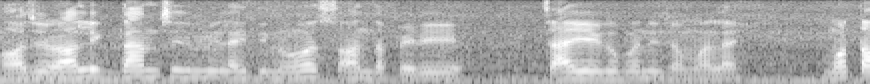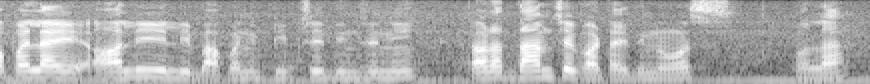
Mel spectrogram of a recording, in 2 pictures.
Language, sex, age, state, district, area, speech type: Nepali, male, 18-30, West Bengal, Jalpaiguri, rural, spontaneous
